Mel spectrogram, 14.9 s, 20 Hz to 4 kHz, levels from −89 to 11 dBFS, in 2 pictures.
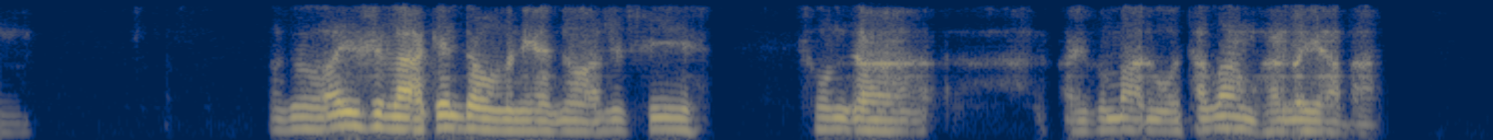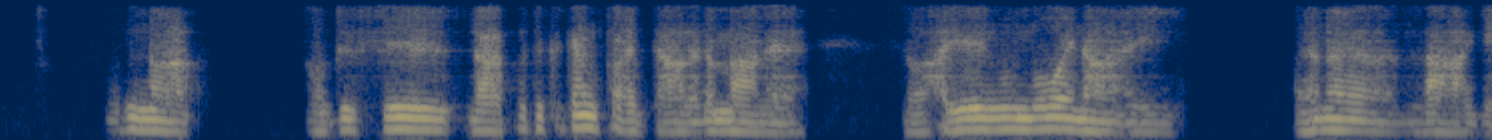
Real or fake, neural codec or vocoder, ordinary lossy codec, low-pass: fake; codec, 16 kHz, 1.1 kbps, Voila-Tokenizer; Opus, 64 kbps; 3.6 kHz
